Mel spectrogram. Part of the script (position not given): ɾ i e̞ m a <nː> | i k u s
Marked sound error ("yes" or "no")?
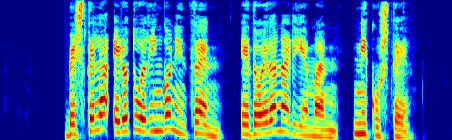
no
